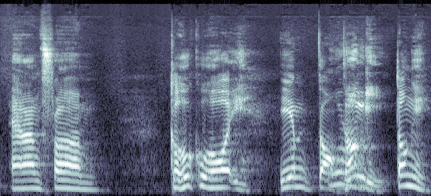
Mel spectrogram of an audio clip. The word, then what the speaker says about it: Tongi: I'm from koku Hawaii tongi you pronounce the T like a D in the tongy cultur yeah so I'm G to have to make an apology his name Isam dongy so team dongy so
